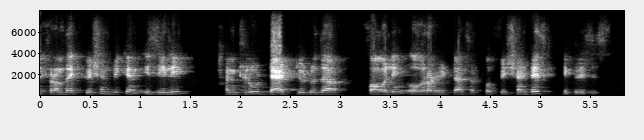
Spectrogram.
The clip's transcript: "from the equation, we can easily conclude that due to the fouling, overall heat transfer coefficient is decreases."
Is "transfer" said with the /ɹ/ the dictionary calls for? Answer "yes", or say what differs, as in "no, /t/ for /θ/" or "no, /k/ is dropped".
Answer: no, /ɹ/ is dropped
